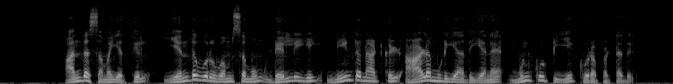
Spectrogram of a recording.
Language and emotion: Tamil, neutral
